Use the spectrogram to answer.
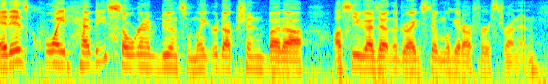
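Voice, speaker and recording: Talking at a very fast pace, a man has a fairly high pitch and big swings in loudness. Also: ordinary pitch variation. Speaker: gaming YouTuber. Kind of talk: gameplay commentary.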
